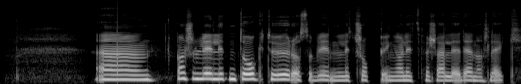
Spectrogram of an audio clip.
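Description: Speech with four sharp clicks at 1.17, 2.19, 3.29 and 4.44 s, likely dropped samples, each losing only a fraction of a millisecond.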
